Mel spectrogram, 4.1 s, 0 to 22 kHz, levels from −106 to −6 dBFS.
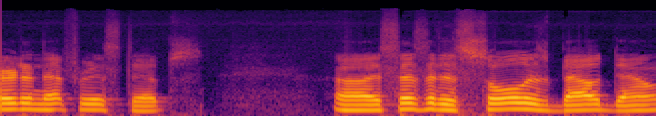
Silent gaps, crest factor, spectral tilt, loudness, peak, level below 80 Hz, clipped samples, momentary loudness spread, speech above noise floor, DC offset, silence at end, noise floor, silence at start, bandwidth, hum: none; 14 dB; -7.5 dB/octave; -25 LUFS; -10 dBFS; -58 dBFS; under 0.1%; 8 LU; 39 dB; under 0.1%; 0 s; -64 dBFS; 0 s; 13 kHz; none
